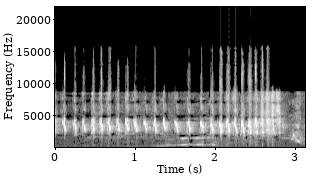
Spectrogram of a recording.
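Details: White-rumped shama giving rapid, evenly repeated high chips, about eight a second, with a soft rising whistle and a brief downslurred note near the end.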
